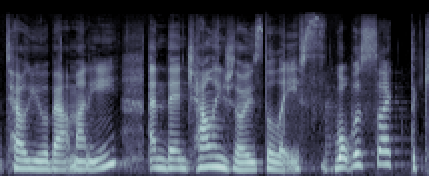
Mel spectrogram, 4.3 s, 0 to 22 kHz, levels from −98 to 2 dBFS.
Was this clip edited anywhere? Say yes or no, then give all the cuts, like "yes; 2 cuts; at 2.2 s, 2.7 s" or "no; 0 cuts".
yes; 2 cuts; at 1.3 s, 2.9 s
